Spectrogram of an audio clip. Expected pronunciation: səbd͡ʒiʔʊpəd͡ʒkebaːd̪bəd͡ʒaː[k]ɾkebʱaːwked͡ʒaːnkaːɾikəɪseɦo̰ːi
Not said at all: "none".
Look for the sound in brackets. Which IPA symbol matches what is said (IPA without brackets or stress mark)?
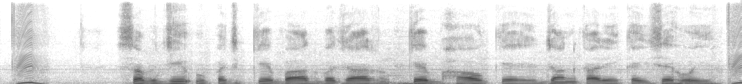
none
